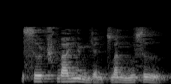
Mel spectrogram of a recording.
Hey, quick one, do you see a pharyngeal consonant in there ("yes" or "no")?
no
